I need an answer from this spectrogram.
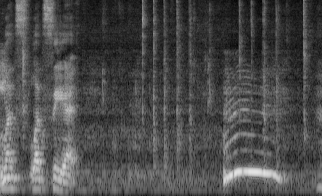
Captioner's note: smacking lips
